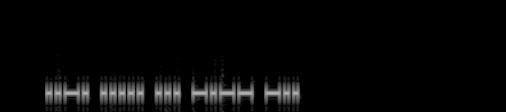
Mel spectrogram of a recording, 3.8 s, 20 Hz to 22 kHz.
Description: Morse code, heard as a keyed tone, about 36 wpm, 700 Hz. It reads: F5SYD
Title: DXCC-100 Call Signs - 5 Characters - Repeated 2x - 35wpm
